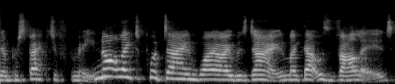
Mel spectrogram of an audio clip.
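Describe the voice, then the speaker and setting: A woman speaks at a fairly quick pace. Her voice is fairly high, with a bright, sharp tone. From Ireland. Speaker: mountain and cave rescue volunteer, runner. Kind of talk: casual interview chat.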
